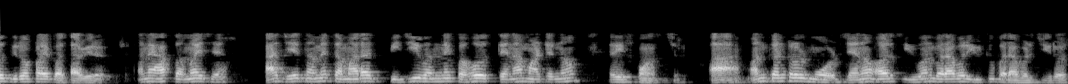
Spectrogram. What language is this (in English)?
Gujarati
